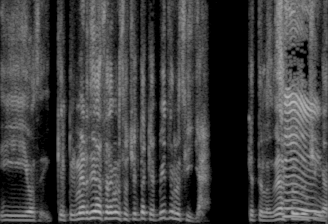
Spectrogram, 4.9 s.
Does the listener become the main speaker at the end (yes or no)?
yes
